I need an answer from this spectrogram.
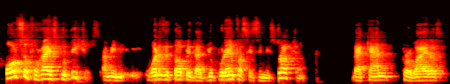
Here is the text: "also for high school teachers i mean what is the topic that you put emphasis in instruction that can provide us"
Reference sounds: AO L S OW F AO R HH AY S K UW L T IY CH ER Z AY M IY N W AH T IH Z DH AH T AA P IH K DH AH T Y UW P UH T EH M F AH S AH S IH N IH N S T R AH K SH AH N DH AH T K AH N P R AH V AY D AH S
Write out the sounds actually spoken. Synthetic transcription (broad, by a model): AO L S OW F AO R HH AY S K UW L T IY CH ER S AY M IY N W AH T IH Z DH AH T AA P IH K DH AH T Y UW P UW T EH M F AH S AH S IH N IH N S T R AH K SH AH N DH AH T K AH N P R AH B AY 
